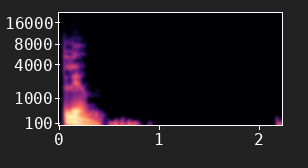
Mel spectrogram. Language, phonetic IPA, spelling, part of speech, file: Russian, [tlʲen], тлен, noun, Ru-тлен.ogg
- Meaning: 1. decay, rot 2. dust 3. dust, vanity, nothingness, sham 4. despair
